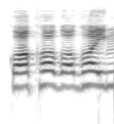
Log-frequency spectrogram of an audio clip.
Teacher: ক বর্গের ক, খ, গ, ঘ, ইঙ্গ এগুলোকে বলা হচ্ছে কন্ঠ ব্যঞ্জন ধ্বনি। যেহেতু কন্ঠ থেকে উচ্চারিত হচ্ছে।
